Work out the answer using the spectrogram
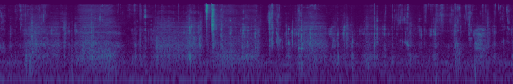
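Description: Faint close-miked chewing of tuna lemon pasta and baked zucchini: soft wet mouth clicks and smacks, with one sharp click about four seconds in.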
